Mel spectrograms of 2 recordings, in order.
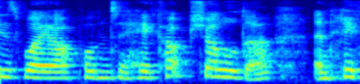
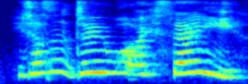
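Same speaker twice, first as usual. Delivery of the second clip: high, loud helpless complaint; flustered protest; 10 semitones higher, 5 dB louder than usual. A narrator's reading. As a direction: protest helplessly over the chaos. Hiccup protests in the chaos.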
